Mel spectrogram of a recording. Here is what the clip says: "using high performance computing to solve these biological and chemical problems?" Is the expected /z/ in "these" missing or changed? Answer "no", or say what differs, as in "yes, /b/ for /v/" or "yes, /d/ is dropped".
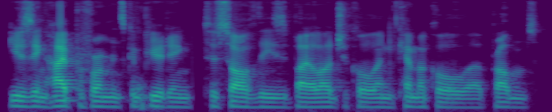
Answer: no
